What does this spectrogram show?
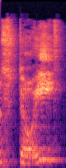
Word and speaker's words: стоит: Remembering to stress the second syllable of the word for stand that we get, on stoit na sypachkach.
